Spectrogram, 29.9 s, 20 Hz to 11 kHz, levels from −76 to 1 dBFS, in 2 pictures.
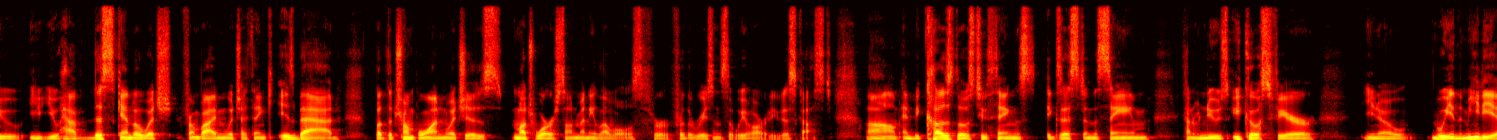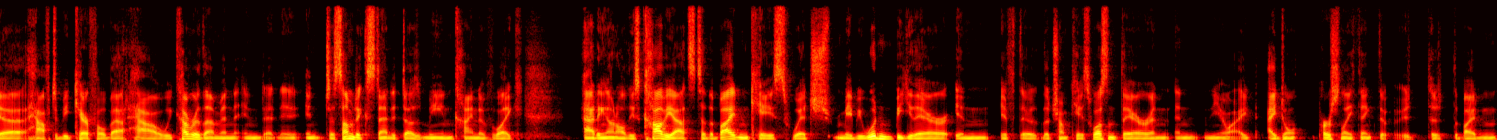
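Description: Speech recording with no audible technical faults.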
